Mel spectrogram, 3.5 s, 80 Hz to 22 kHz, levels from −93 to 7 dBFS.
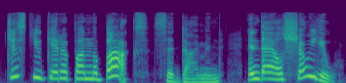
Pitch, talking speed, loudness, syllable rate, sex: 270 Hz, 225 wpm, -19 LUFS, 4.7 syllables/s, female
